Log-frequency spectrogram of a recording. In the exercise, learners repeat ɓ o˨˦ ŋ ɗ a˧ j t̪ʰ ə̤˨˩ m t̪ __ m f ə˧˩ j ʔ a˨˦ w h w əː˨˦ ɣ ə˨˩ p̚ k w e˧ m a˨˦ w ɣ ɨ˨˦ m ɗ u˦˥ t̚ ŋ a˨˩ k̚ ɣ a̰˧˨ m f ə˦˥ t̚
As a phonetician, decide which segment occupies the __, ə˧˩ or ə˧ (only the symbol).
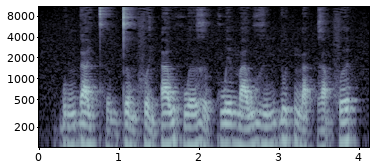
ə˧˩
